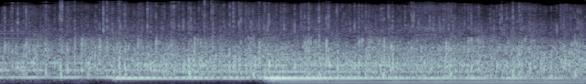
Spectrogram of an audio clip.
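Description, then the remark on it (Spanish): An audience applauds steadily for a few seconds, a dense, continuous clatter of many hands, over sustained low musical tones, with a deeper note entering partway through. “Ven, damos un aplauso a Dios por su vida.”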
